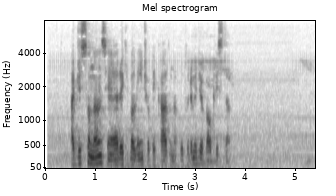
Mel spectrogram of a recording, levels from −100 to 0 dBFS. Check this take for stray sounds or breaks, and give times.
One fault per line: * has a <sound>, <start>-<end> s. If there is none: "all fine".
all fine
